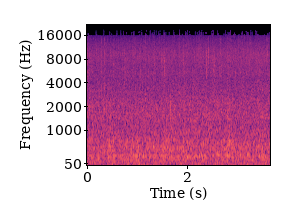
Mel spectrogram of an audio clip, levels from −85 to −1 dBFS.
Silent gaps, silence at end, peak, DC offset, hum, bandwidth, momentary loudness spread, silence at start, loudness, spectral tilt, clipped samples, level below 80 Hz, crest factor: none; 0 s; -8 dBFS; under 0.1%; none; 19 kHz; 1 LU; 0 s; -24 LUFS; -2.5 dB/octave; under 0.1%; -40 dBFS; 18 dB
